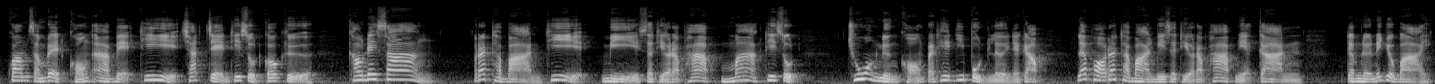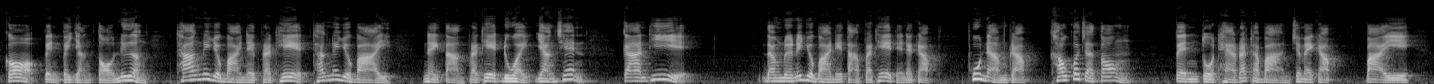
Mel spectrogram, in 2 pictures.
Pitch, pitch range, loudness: 135 Hz, 110-180 Hz, -18 LUFS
